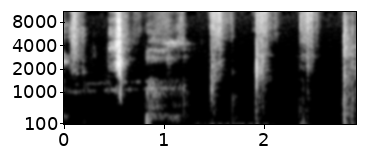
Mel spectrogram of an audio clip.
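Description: Soft papery riffles and flicks of cards being shuffled, several quick bursts in an irregular rhythm, close and quiet.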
